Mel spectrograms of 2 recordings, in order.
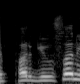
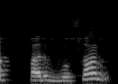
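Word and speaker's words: Fergusson: चीज गलत नहीं होती अलग अलग लोग अपने ढंग से अलग अलग उच्चारण करते फर्ग्यूसन या फगस और फर्ग्यूसन या फर्गुसन निरंतर या कंटिन्यू चार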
